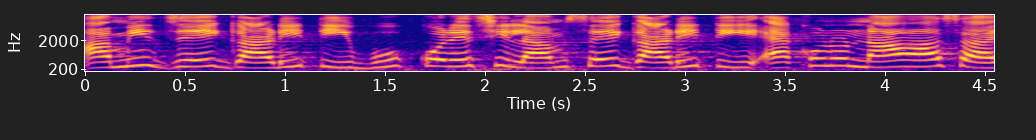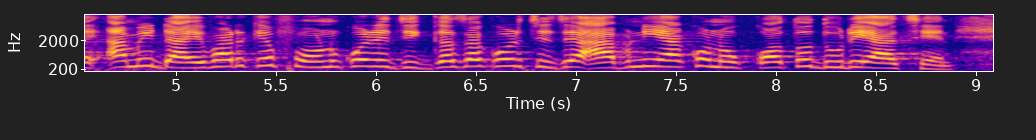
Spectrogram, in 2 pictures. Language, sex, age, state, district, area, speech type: Bengali, female, 60+, West Bengal, Jhargram, rural, spontaneous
